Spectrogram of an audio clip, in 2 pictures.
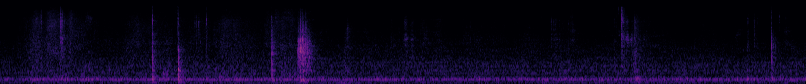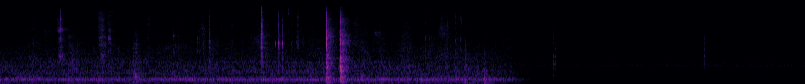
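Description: Small plastic parts click and tap as a phone is taken apart by hand.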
